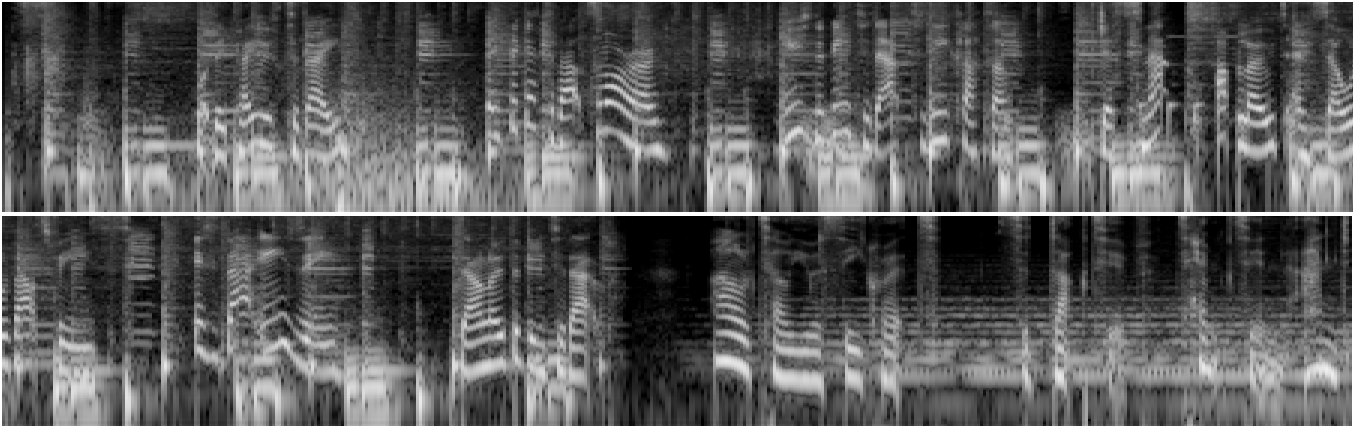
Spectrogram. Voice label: Commercial

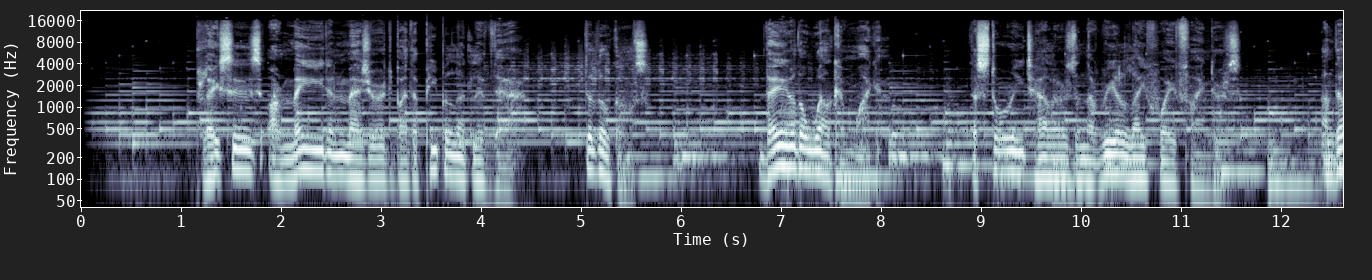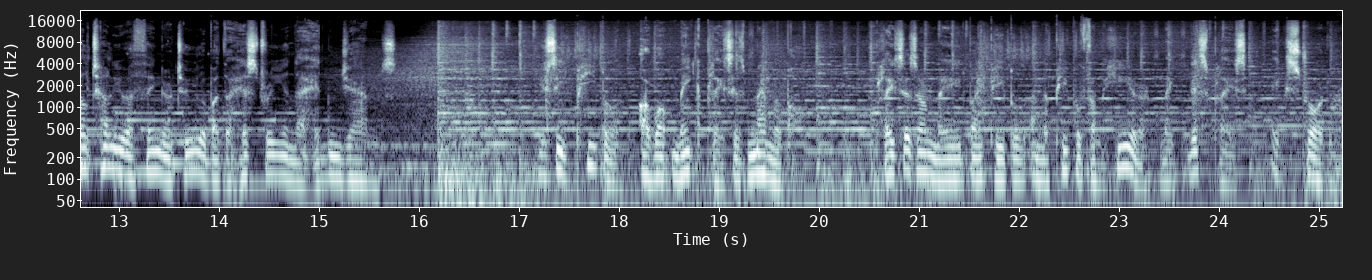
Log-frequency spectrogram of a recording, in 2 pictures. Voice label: Commercial

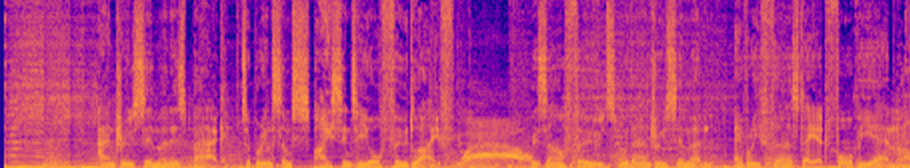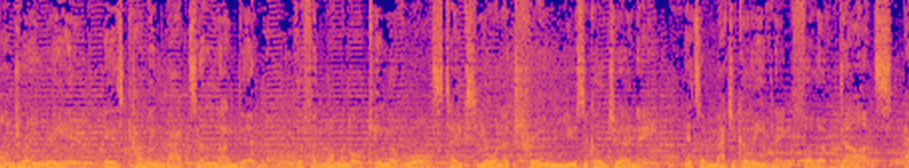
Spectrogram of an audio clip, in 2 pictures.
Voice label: Television Playful Style

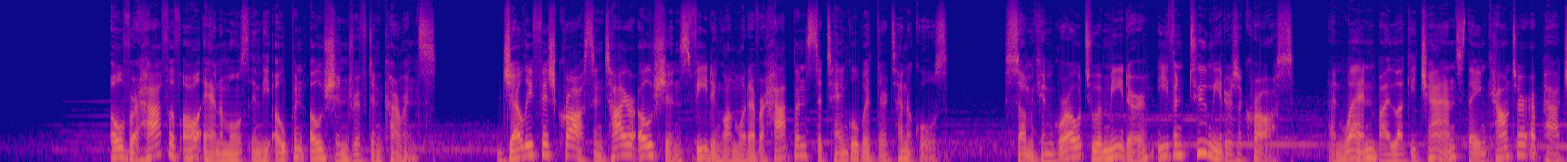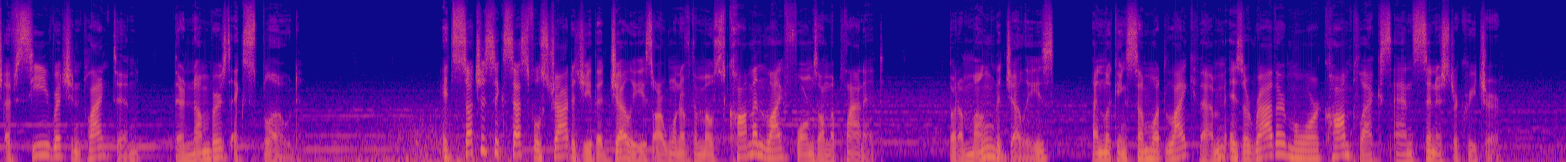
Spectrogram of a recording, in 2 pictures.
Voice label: Documentary

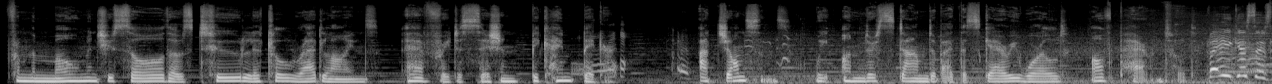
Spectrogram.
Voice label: Commercial

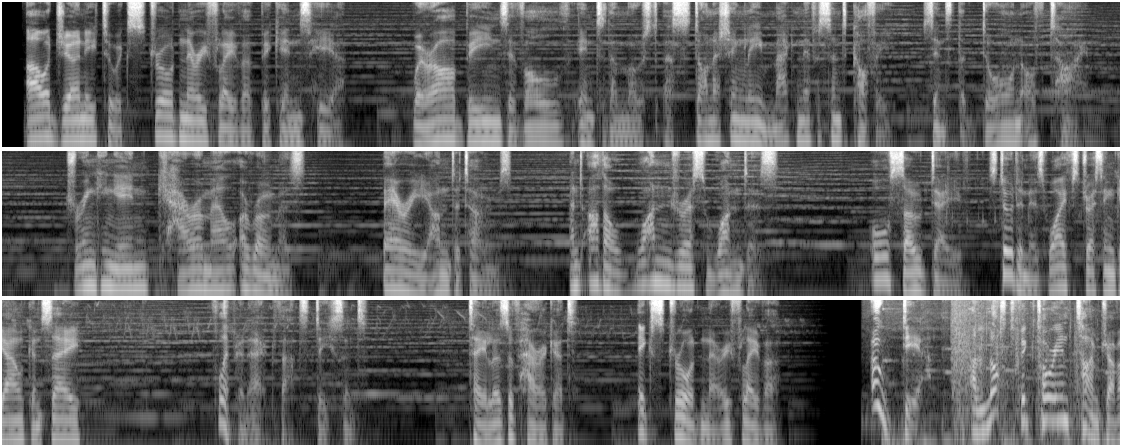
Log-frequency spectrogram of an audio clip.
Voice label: Commercial

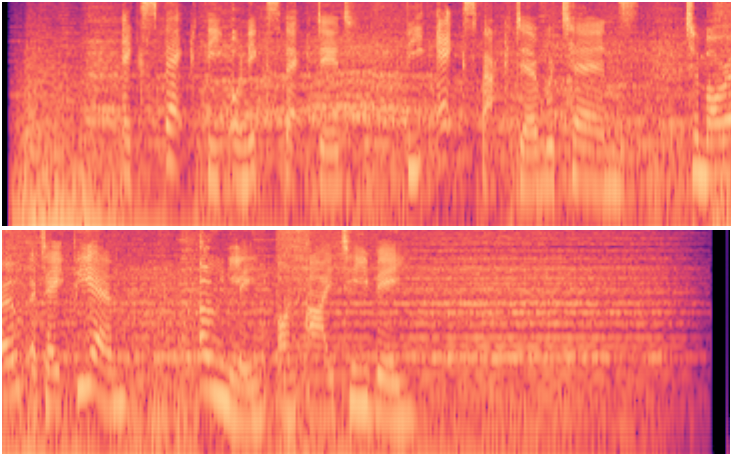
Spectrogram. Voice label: promo

